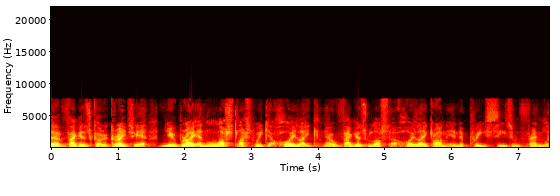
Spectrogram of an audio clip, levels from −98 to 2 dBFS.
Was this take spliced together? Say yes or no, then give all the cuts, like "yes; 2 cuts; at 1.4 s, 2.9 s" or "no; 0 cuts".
yes; 3 cuts; at 1.1 s, 4.7 s, 5.7 s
